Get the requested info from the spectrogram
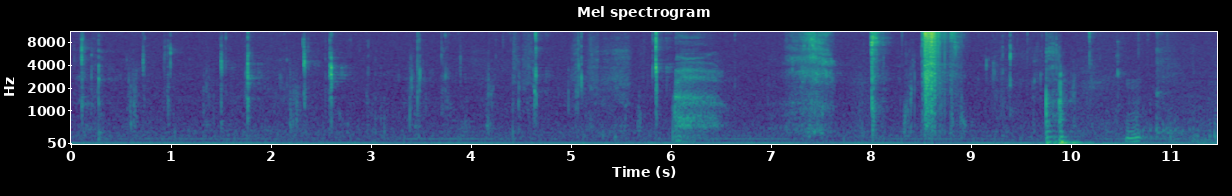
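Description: Close-miked chewing of soft tteokbokki rice cakes and fish cakes: many small wet mouth clicks and smacks, with a few short louder mouth noises about six, seven and eight and a half seconds in, the loudest near eight and a half seconds, and a low thud near ten seconds.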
